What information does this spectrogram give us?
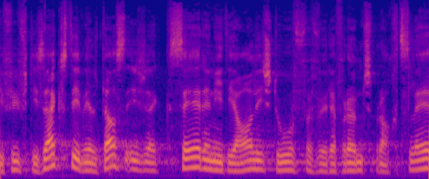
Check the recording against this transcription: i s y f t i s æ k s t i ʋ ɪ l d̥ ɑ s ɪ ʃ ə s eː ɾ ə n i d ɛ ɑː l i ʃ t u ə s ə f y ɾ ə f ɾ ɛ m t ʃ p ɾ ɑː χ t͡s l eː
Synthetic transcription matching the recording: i f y f t i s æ k s t i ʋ ɪ l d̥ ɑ s ɪ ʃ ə s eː ɾ ə n i d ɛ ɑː l i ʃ t u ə f ə f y ɾ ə f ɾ œ m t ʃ p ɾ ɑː χ t͡s l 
